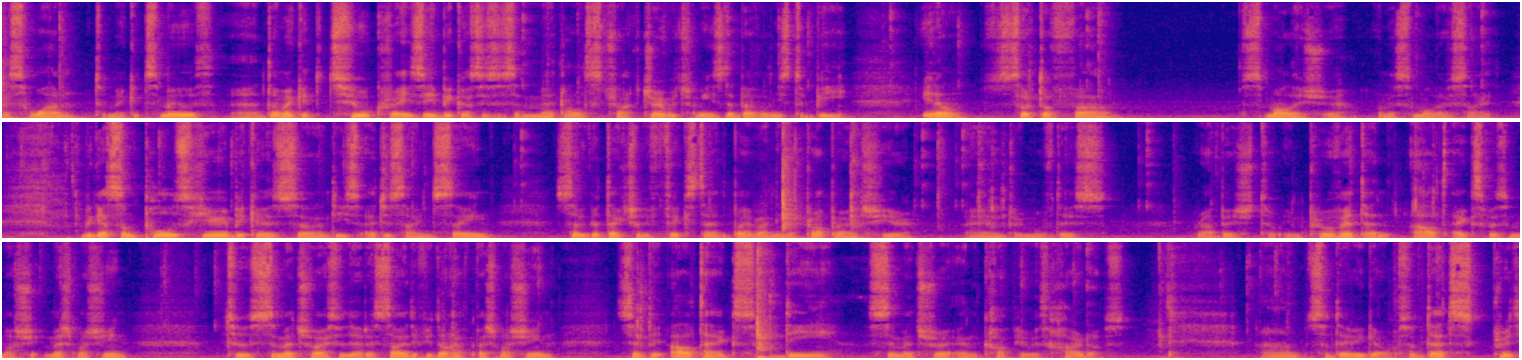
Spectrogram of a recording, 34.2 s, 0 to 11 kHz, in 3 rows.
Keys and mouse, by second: 4.0-11.8 middle drag, 7.5 q, 11.8 Tab, 12.6-18.0 shift+middle drag, 17.2 j, 17.7 Tab, 18.0 click, 18.2-27.4 shift+middle drag, 18.8 x, 21.9 alt+x, 26.0 Tab, 27.5 alt+x, 29.5-34.1 middle drag.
